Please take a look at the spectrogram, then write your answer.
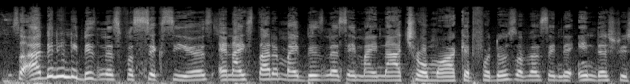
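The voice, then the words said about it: Ghanaian accent. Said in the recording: “If you can tell from my accent, I'm from Ghana.”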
